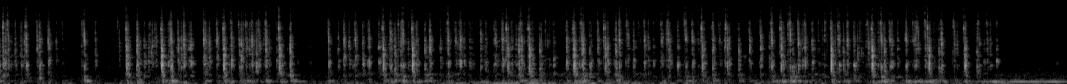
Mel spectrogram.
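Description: Fingertips type fast on a Razer BlackWidow backlit plastic mechanical keyboard with clicky green switches. A steady stream of sharp, bright key clicks plays with brief pauses between bursts, then typing stops near the end, leaving a faint low hum.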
